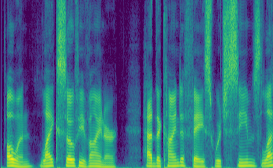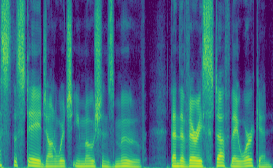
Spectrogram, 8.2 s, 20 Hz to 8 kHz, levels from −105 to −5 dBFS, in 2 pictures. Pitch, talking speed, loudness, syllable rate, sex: 125 Hz, 185 wpm, -19 LUFS, 4.5 syllables/s, male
